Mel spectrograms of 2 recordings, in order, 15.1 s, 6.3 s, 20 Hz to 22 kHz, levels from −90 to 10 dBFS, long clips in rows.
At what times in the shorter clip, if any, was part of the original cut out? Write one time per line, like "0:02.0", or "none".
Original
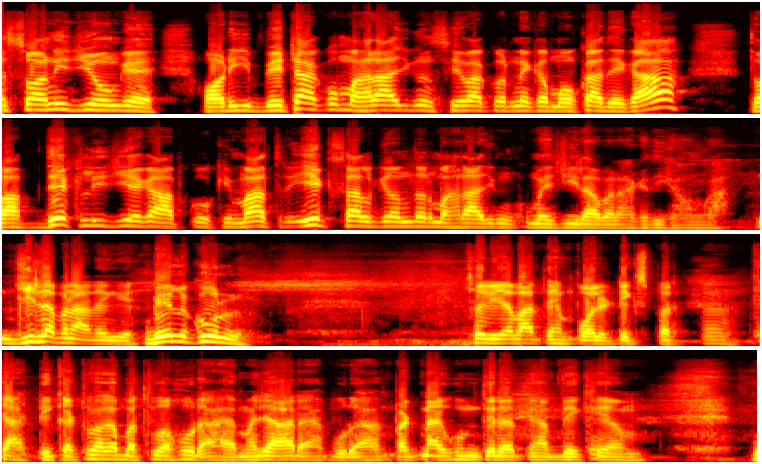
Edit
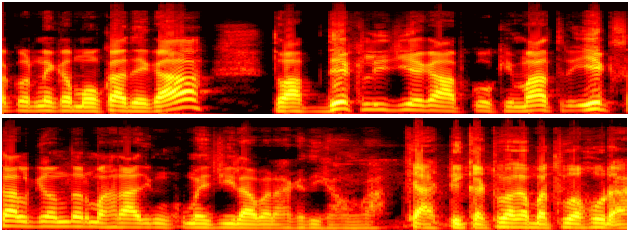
0:04.9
